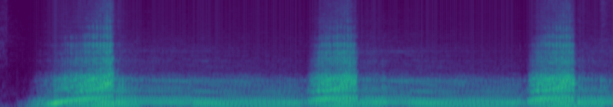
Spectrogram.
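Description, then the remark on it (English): A car engine revs three times through a MagnaFlow TrueX muffler module, a straight-through design muffler with a perforated X pipe in the center. Each rev climbs in pitch to a loud, raspy peak before dropping back to a steady, deep idle rumble. No one speaks. “Now, this incorporates a straight-through design muffler that has our perforated X pipe in the center.”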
